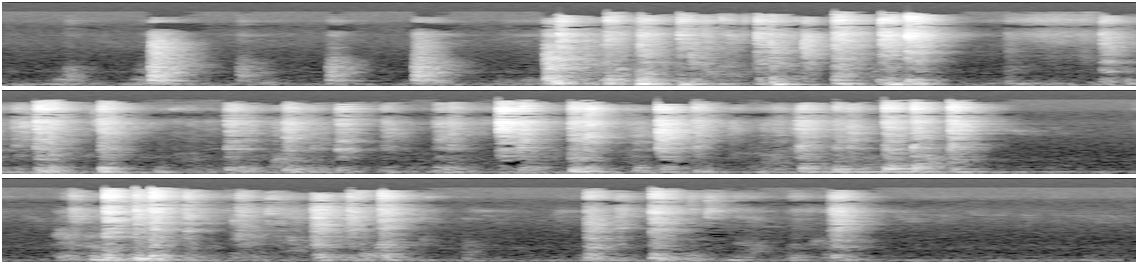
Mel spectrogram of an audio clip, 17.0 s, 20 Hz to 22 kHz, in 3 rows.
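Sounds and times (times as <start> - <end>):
dog claws tapping on floorboards: 1.2 - 4.8, 5.4 - 10.6, 11.6 - 13.5, 14.2 - 15.7.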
